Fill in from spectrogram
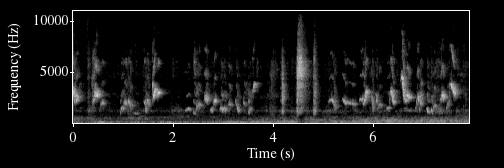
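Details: Budgerigar song of quick chattering chirps and buzzy notes, with a sharp high click near the middle, continuing steadily over a low background hum.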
